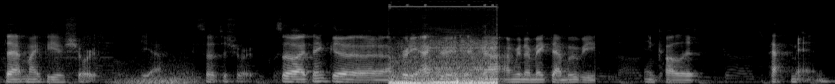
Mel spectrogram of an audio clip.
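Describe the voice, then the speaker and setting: A man's voice: medium pitch, fairly even intonation, normal speed, loud music behind the voice. A man co-hosting a casual show, bantering and rambling in informal slang. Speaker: show co-host. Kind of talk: casual banter about video game movies.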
